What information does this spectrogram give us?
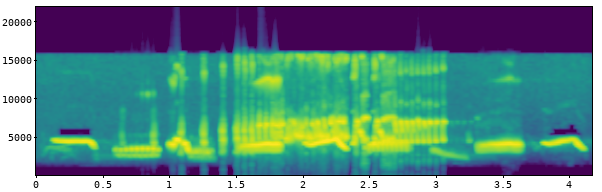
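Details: Common starling mixing level whistled notes with a harsh, buzzy rattling middle section full of clicks, then returning to clear steady whistles and a short falling slur.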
